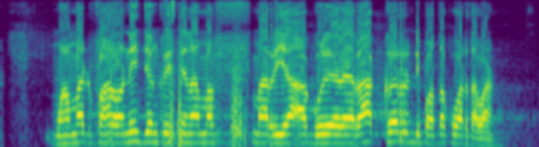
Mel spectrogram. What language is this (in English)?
Sundanese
